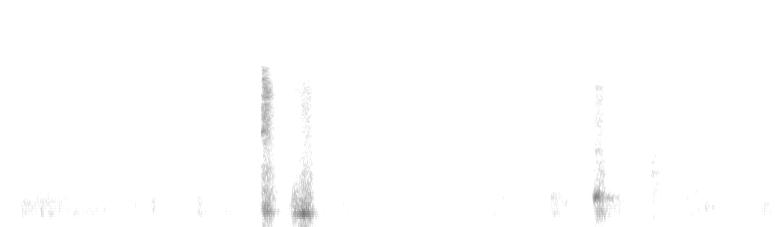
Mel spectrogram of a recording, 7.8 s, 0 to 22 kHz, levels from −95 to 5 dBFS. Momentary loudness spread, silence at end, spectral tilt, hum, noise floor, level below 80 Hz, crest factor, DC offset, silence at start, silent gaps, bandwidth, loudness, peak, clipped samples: 5 LU; 1.65 s; -4.5 dB/octave; none; under -90 dBFS; under -90 dBFS; 24 dB; under 0.1%; 2.6 s; none; 6.2 kHz; -58 LUFS; -42 dBFS; under 0.1%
